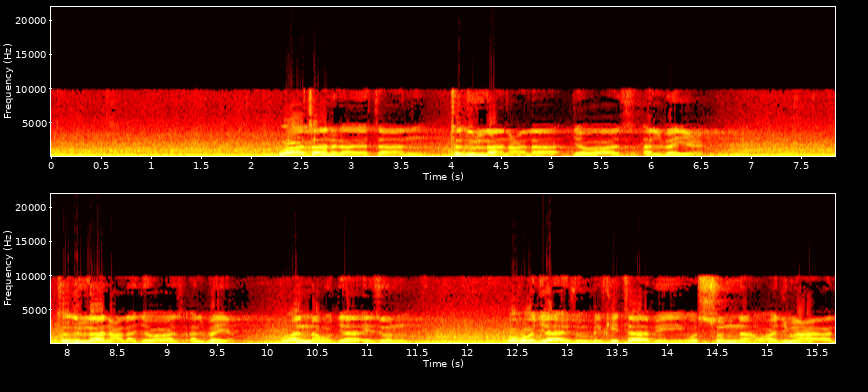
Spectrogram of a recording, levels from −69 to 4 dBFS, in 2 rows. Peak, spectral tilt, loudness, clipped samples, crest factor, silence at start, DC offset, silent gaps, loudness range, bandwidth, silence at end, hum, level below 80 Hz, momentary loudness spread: 0 dBFS; -5 dB/octave; -12 LUFS; 0.2%; 12 dB; 0 s; under 0.1%; none; 2 LU; 10.5 kHz; 0 s; none; -32 dBFS; 7 LU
